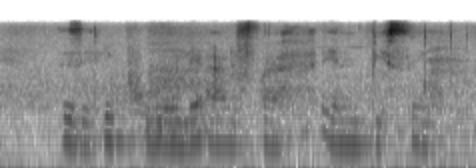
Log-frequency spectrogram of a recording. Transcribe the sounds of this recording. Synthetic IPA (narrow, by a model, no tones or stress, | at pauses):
zelipʰulɔlɛʔalfa | ɛnbʼisi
